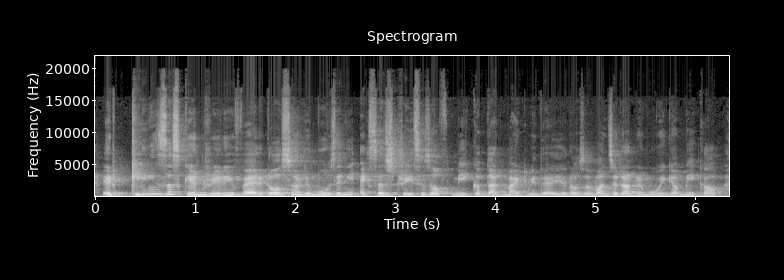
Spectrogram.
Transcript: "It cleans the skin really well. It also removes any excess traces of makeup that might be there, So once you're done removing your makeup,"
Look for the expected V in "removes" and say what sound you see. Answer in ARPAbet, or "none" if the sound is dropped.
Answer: V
